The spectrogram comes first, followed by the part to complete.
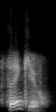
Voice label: thankful, professional fem; vo; Counter Strike Model Pack; CS:GO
